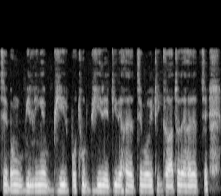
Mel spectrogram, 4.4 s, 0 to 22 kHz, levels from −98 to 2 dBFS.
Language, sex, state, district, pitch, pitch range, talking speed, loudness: Bengali, male, West Bengal, Dakshin Dinajpur, 120 Hz, 115-120 Hz, 205 wpm, -15 LUFS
